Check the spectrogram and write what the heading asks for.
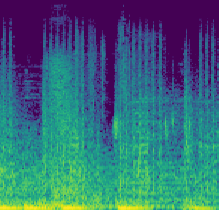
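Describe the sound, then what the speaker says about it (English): A missile landing and exploding in the video game Void War, heard as a sustained loud rumbling blast with crackling bursts layered through it and no talking. "The missile landed."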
